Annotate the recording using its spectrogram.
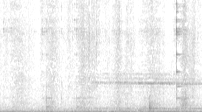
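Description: Faint rustling of dry roasted seeds and chopped betel nut being stirred by hand in a glass bowl, with light clinks against the glass.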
